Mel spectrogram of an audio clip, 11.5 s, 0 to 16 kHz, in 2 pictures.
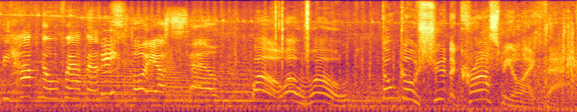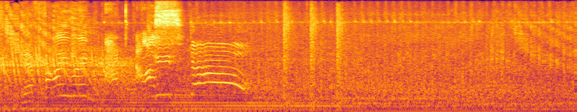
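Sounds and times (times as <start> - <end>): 
aircraft tagged as a helicopter flying close overhead during a missile attack: 0.0 - 11.5
speech: 0.4 - 8.0
sharp clicks: 2.8 - 3.3.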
